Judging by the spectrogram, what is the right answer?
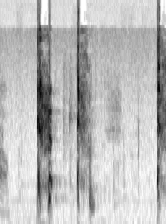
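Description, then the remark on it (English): Hillary Clinton coughs during a campaign speech in three harsh, explosive bursts, loud, with brief pauses between them and a faint breathy catch in the gaps. “This is a remix of her coughing, right? No, it's not. It's the real thing.”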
